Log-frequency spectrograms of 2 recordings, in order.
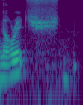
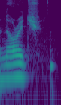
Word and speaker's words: Norwich: nice little flight so where are we going norwich nor which or which oh if i if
